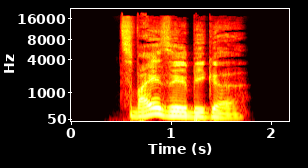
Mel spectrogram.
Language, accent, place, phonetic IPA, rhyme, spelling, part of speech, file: German, Germany, Berlin, [ˈt͡svaɪ̯ˌzɪlbɪɡə], -aɪ̯zɪlbɪɡə, zweisilbige, adjective, De-zweisilbige.ogg
- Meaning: inflection of zweisilbig: 1. strong/mixed nominative/accusative feminine singular 2. strong nominative/accusative plural 3. weak nominative all-gender singular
